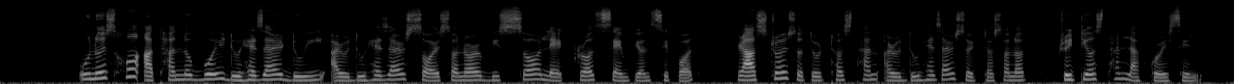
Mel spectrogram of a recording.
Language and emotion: Assamese, neutral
